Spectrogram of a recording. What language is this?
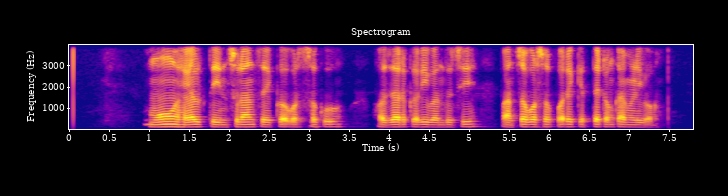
Odia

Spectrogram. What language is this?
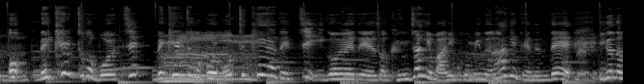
Korean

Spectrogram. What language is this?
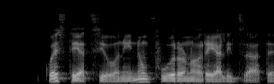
Italian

